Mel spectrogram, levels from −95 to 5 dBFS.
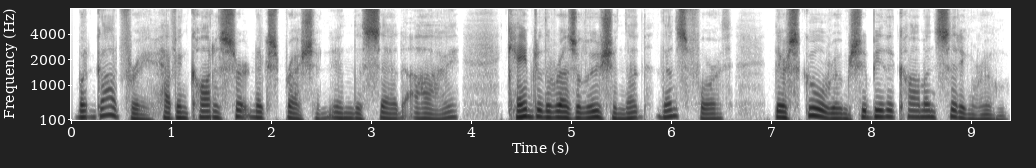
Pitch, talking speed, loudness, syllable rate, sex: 145 Hz, 160 wpm, -18 LUFS, 4.6 syllables/s, male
